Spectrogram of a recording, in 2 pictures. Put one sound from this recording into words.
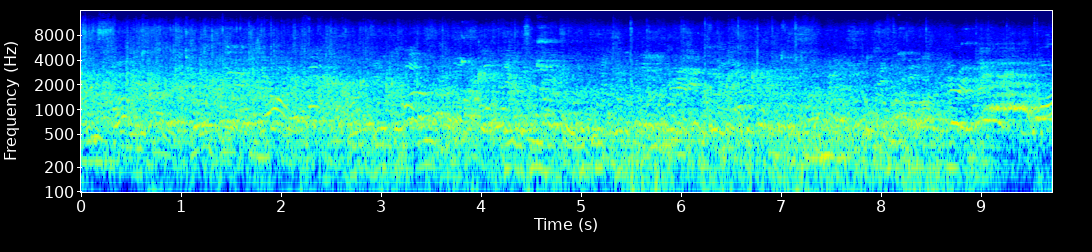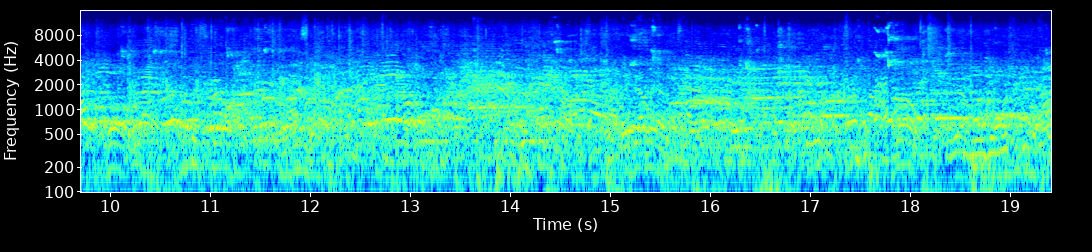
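A large crowd cheers and chatters loudly in an echoing hall.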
